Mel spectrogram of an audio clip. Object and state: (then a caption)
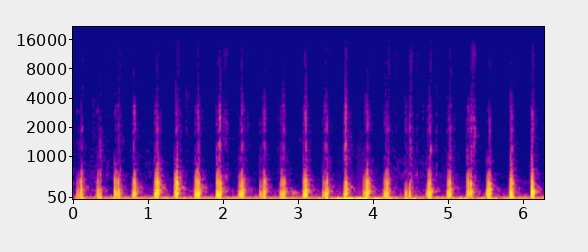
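Fabric baseball cap. A soft, hollow red cotton baseball cap with a Rapala logo is tapped and scratched on its fabric with fingertips and nails. Rapid, slightly uneven dull thuds, about three to four per second, each decay almost instantly. A faint bright scratchy rustle runs between them.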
